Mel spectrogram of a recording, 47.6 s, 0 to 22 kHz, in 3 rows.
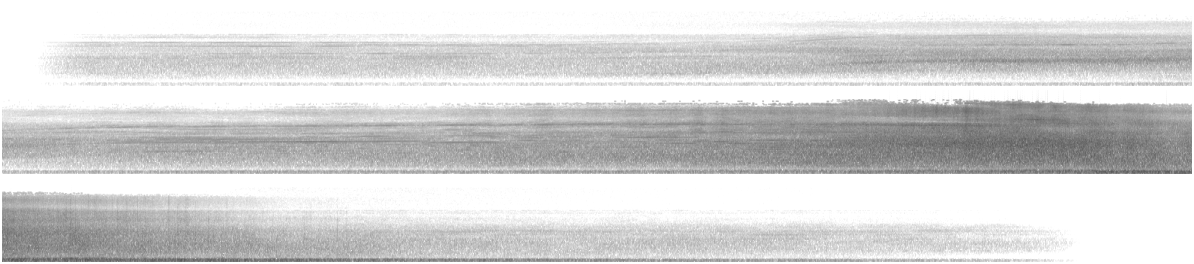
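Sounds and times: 
airplane on a runway taking off: 12.9 - 44.5.

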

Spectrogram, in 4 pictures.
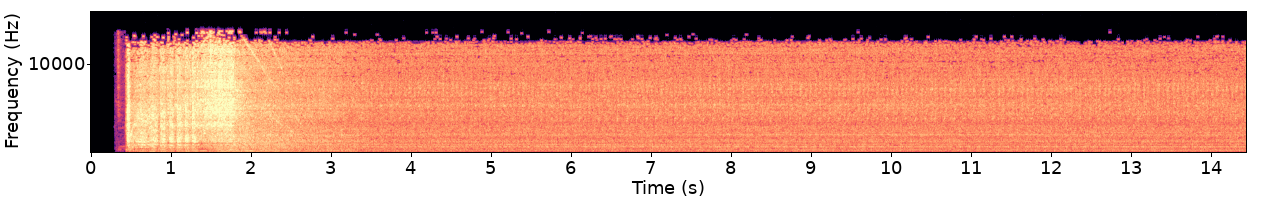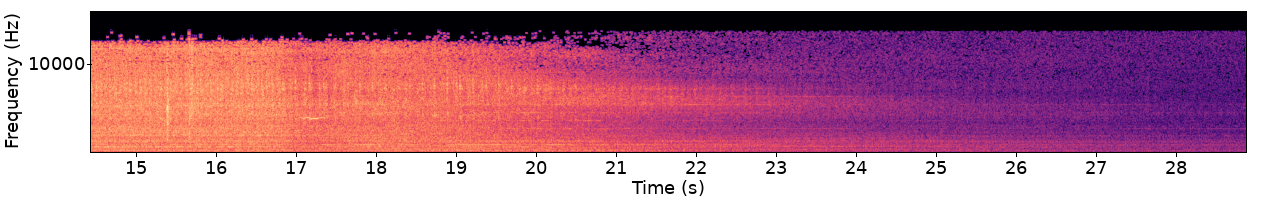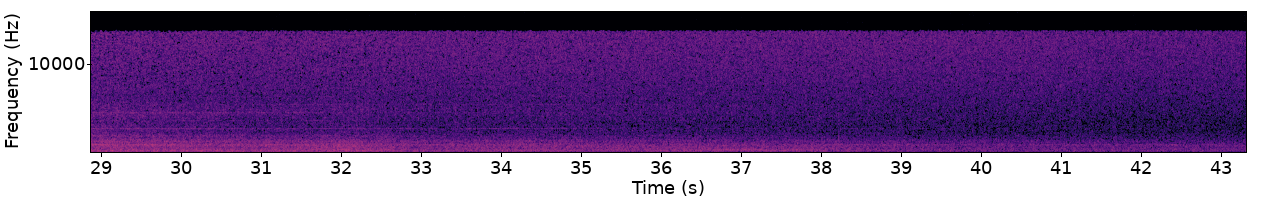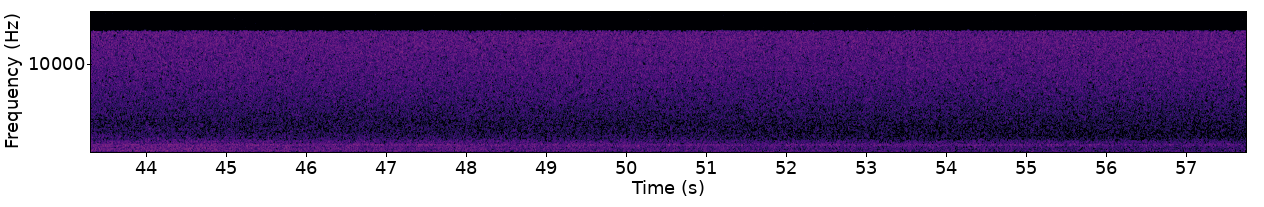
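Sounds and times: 
car engine ignition: 0.3 - 27.6.

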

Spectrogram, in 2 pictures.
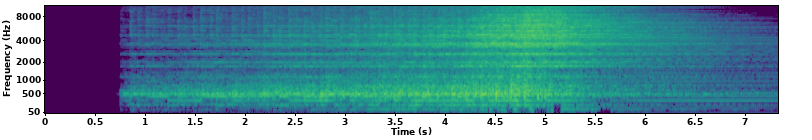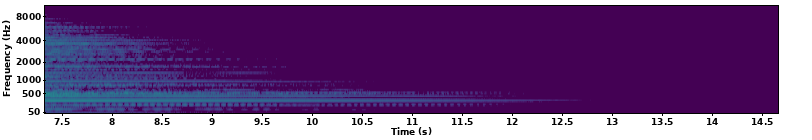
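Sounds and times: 
drum crash: 0.9 - 7.4.

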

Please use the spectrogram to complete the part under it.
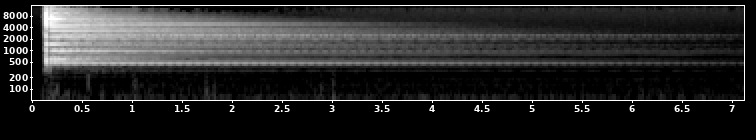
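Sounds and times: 
soft cymbal hit: 0.1 - 5.4.

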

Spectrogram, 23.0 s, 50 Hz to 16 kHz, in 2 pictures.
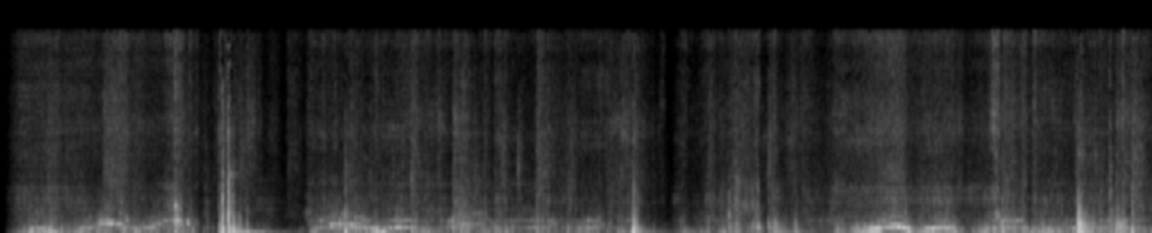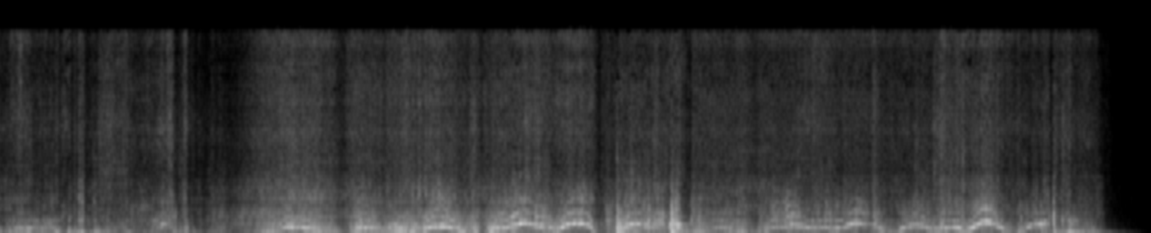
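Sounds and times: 
fire water hose rolling up: 0.1 - 22.8.

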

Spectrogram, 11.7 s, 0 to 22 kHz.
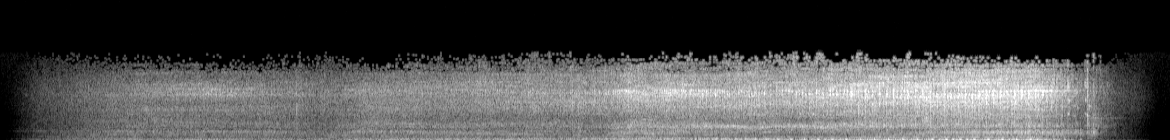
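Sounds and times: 
motorcycle approaching: 0.2 - 11.0
motorcycle engine turning off: 3.8 - 11.2.

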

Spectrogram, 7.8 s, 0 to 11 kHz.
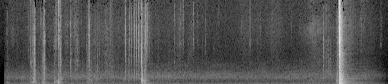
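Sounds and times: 
car door opening and closing: 0.1 - 3.1, 6.5 - 7.2.

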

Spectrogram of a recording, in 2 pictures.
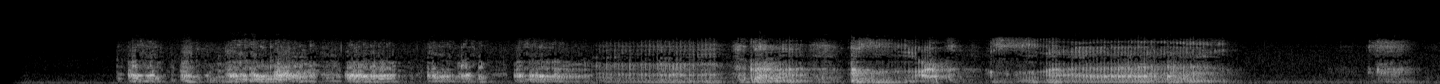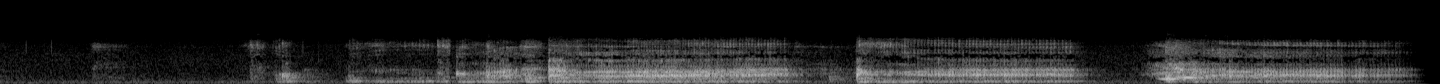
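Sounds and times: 
big cat bellowing menacingly: 1.2 - 12.4, 16.8 - 28.6.

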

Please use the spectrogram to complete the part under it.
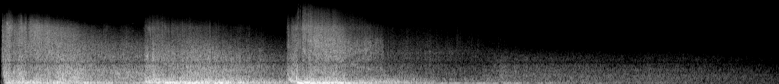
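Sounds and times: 
successive explosions: 0.0 - 7.5.

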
